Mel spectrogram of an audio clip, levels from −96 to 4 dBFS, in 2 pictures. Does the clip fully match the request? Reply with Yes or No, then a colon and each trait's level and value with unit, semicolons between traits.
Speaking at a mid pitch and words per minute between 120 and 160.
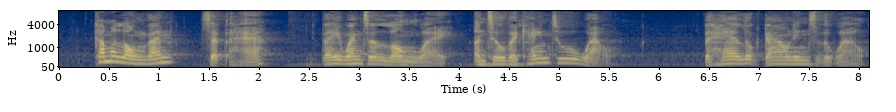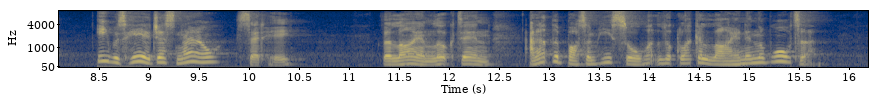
No: medium, 160 Hz; average, 180 wpm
